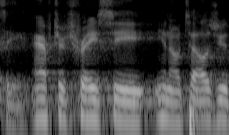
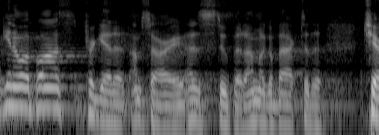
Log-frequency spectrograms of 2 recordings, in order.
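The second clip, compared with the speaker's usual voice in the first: normal talking voice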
